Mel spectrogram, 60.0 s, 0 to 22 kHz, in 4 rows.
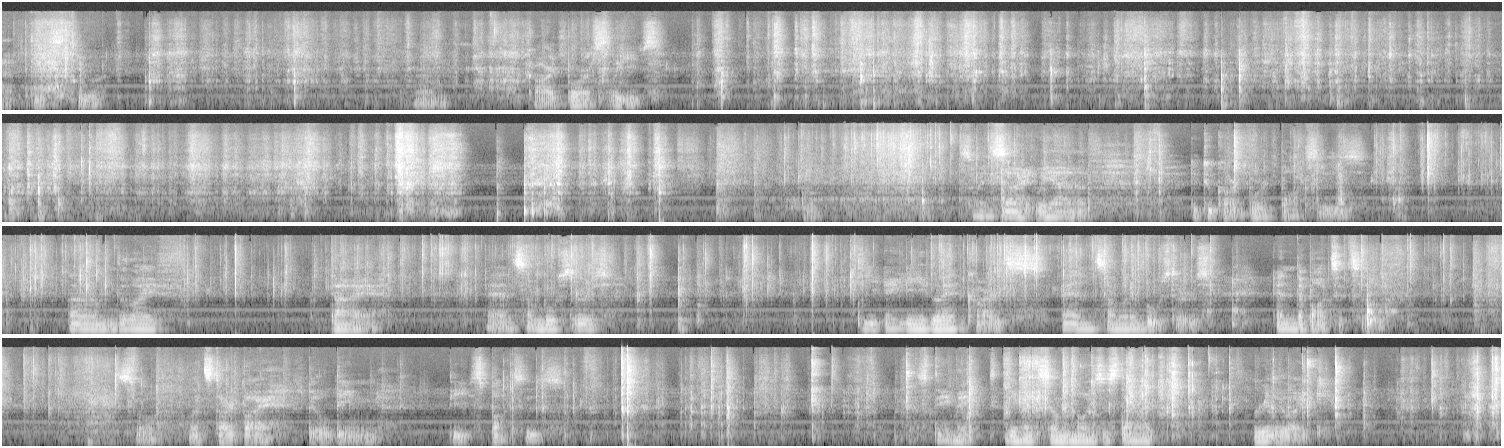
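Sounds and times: handling cardboard boxes and wrap: 0:00.0 - 0:42.2, 0:43.1 - 0:48.2, 0:49.9 - 0:59.9.

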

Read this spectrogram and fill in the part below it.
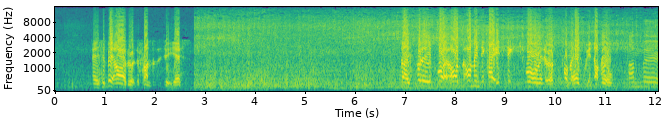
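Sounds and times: wind rushing: 0:02.7 - 0:12.0
scooter road noise: 0:02.8 - 0:12.0.

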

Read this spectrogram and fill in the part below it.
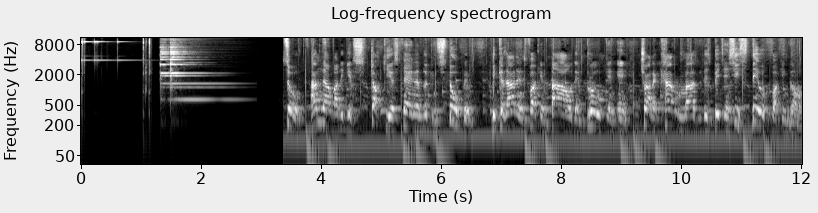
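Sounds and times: bright bell chime: 0:00.0 - 0:02.9
small bell ringing: 0:00.0 - 0:02.9.

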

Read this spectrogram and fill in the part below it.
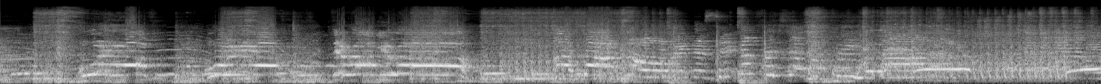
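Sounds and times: backing track over pa: 0:00.0 - 0:10.7.

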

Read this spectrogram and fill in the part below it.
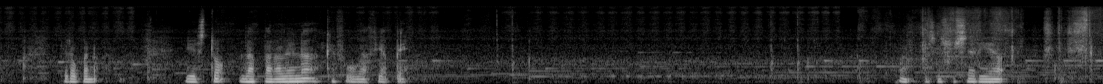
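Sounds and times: pencil scratching on paper: 0:00.0 - 0:01.4, 0:05.3 - 0:11.0.

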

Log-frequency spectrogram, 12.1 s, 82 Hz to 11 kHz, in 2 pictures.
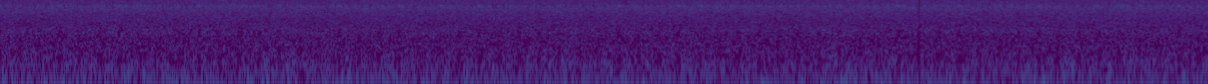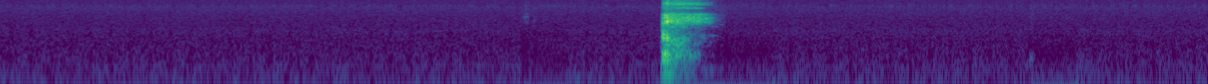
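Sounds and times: person coughing: 0:09.4 - 0:09.7.

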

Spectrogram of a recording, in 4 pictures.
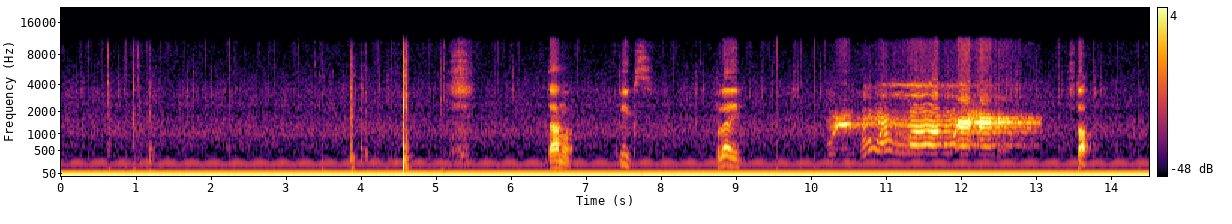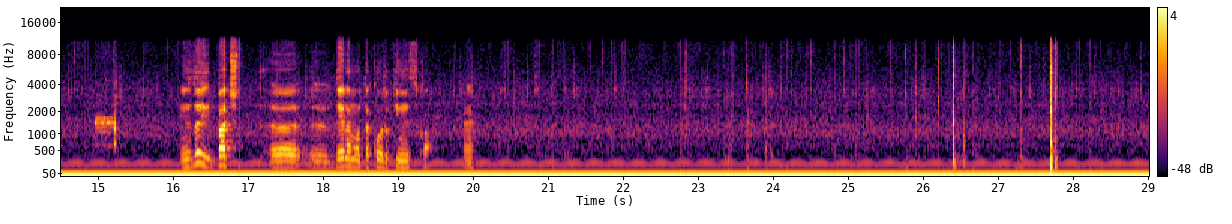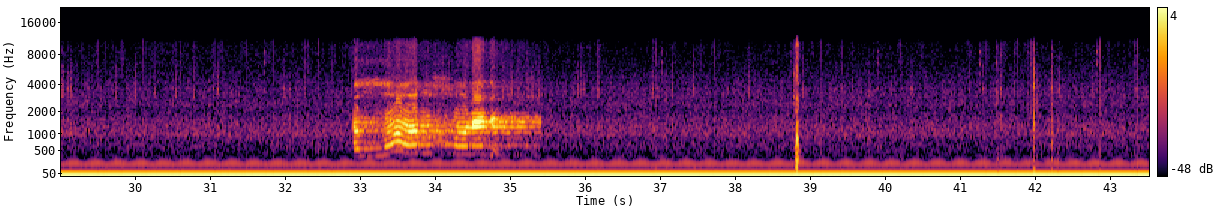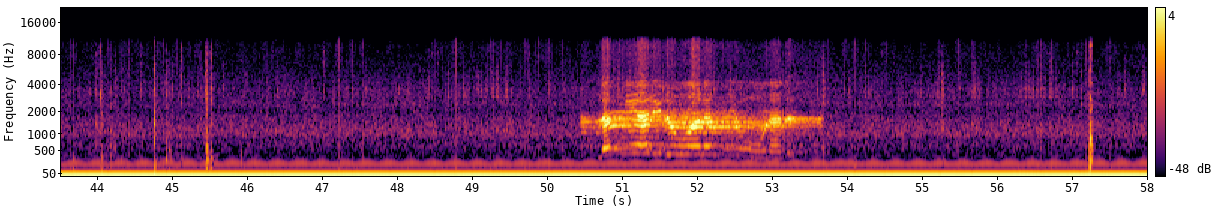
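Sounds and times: low electrical hum: 0:00.0 - 0:58.0
faint ticks: 0:18.2 - 0:32.9, 0:35.4 - 0:50.4, 0:53.6 - 0:58.0.

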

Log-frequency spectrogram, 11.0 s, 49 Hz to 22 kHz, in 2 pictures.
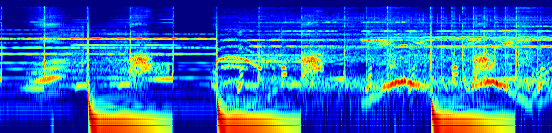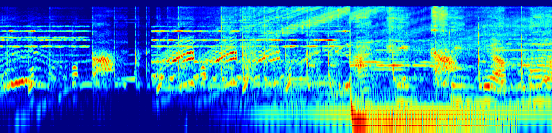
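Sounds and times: wobbling synth tones: 0:00.9 - 0:11.0
deep booming bass drum: 0:09.0 - 0:10.6.

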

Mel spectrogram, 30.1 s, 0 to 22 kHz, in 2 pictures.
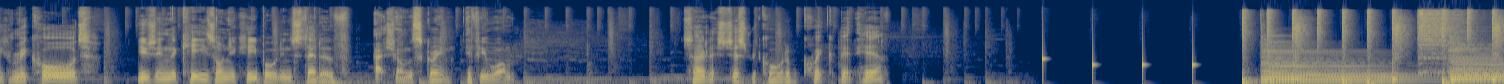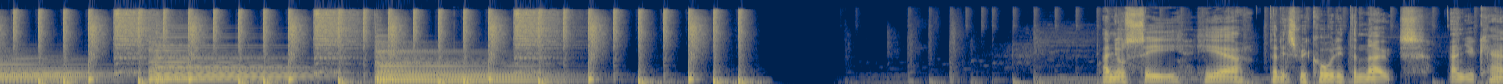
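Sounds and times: strummed acoustic guitar chords: 0:12.6 - 0:20.6
drum machine beat: 0:13.5 - 0:22.7.

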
